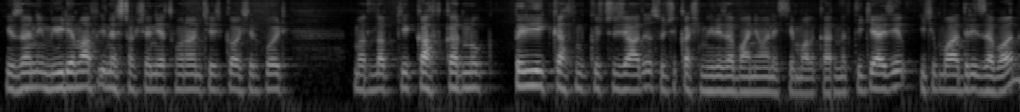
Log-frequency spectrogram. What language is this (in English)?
Kashmiri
